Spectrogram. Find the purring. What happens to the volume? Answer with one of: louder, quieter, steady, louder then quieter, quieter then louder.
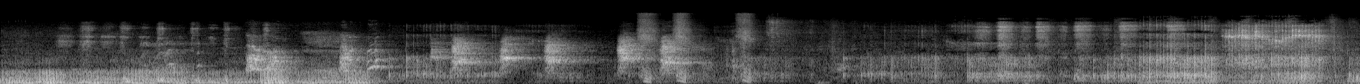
quieter then louder.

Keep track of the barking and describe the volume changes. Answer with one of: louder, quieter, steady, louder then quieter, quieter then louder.
quieter.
